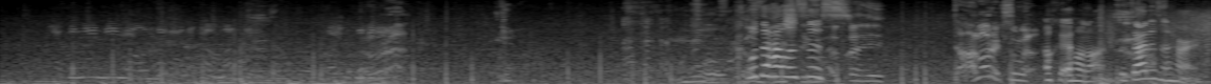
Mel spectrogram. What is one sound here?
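A man groans and grunts in pain.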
